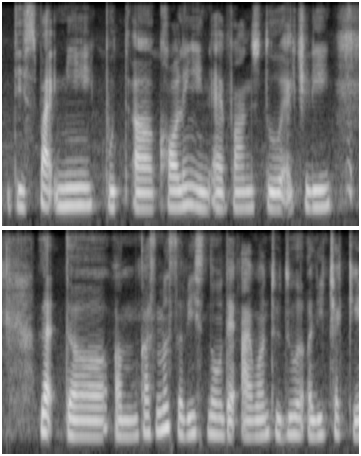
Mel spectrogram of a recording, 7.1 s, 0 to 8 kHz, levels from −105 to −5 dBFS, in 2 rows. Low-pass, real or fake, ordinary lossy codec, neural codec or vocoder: none; real; none; none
